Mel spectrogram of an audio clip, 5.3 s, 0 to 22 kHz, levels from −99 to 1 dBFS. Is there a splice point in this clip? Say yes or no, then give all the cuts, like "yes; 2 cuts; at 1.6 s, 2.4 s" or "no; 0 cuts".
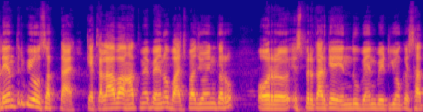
no; 0 cuts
